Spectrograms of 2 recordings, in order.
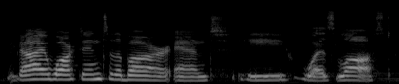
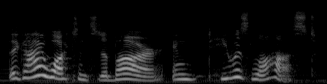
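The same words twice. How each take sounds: First: It is said in a flat, plain reading tone. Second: It is said in a lively, expressive storytelling tone. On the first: The words are simply being read off the page. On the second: The words are being performed as a story.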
